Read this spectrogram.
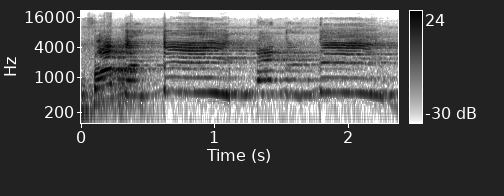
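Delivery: high, slow, drawn-out call from afar. Retold or imitated. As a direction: call his name from behind bars, high and stretched. Prisoner calling out to priest.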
